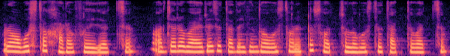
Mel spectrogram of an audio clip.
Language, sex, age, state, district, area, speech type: Bengali, female, 18-30, West Bengal, North 24 Parganas, rural, spontaneous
